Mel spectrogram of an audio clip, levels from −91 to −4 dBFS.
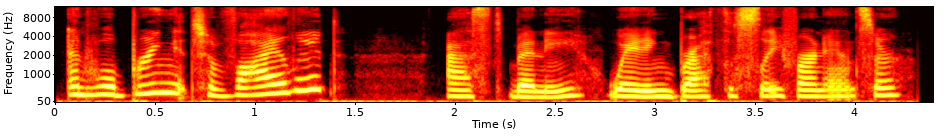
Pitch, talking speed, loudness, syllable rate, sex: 255 Hz, 180 wpm, -16 LUFS, 5.5 syllables/s, female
